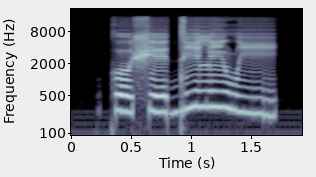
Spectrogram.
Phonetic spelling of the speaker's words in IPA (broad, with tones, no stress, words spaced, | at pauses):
ko˨ʃe˨ di˨˦lĩ˧ wi˨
